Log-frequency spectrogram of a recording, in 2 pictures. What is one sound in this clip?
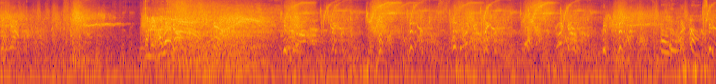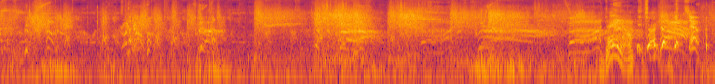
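Punches and kicks land with sharp thuds and blasts.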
